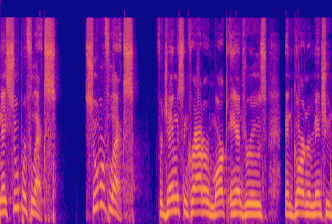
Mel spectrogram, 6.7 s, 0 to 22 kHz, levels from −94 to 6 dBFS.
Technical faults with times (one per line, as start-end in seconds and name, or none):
none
